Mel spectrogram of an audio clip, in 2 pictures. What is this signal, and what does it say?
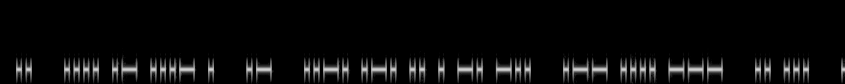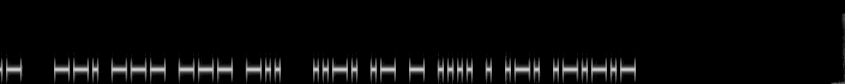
Morse code, heard as a keyed tone, about 25 wpm, 700 Hz. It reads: I HAVE A FRIEND WHO IS A GOOD FATHER.
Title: Sentences from Top 1000 Words - Review Part 5 - 25wpm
